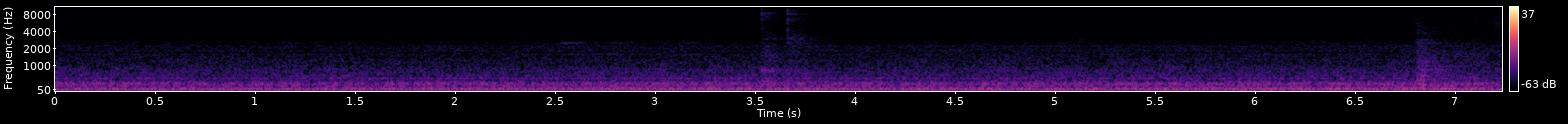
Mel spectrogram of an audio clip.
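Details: A dull, muffled low rumble with faint clicks and no crisp high sounds, simulating sensorineural hearing loss.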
